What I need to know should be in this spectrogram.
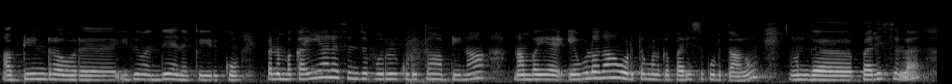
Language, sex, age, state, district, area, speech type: Tamil, female, 18-30, Tamil Nadu, Salem, urban, spontaneous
